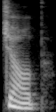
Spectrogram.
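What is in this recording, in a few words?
"job", British English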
